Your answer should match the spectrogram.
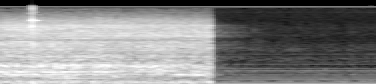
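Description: Soundtrack of a played video clip over a hall's sound system: a loud, even rushing noise with a sharp click about a quarter second in, cutting off suddenly after about a second and a half, leaving only a faint steady hum.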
